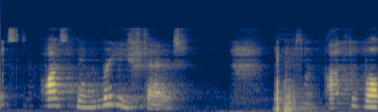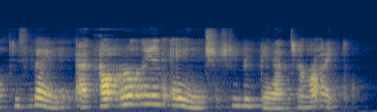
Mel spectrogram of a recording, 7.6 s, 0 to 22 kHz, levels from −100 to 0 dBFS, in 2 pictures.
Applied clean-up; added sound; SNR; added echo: neural mask model DeepFilterNet 3.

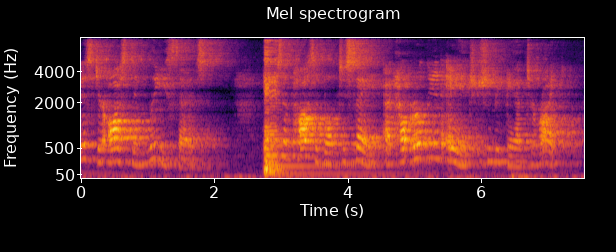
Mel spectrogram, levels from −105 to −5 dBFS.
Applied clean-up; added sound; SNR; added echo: none; Thump, thud; 9 dB; reverberation time 1.2 s.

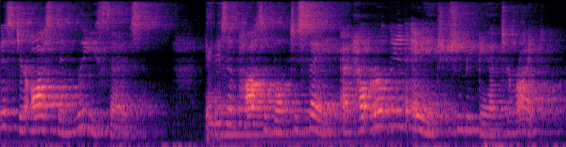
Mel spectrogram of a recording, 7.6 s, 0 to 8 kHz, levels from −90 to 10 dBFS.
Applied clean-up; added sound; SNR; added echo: neural separator model SepFormer DNS4.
